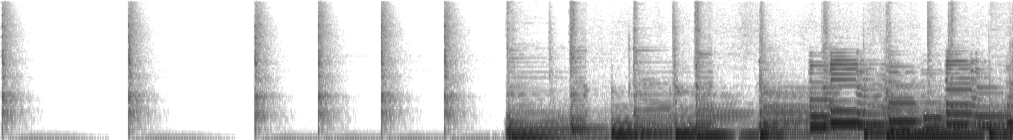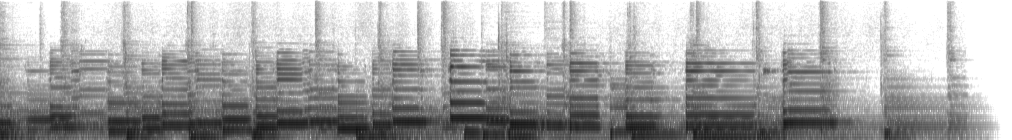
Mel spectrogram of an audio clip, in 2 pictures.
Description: Tonalité du morceau : Bb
